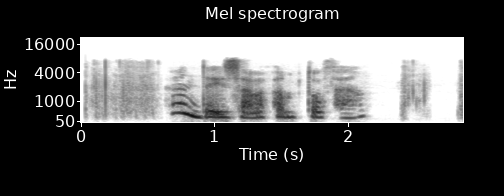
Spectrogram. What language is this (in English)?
Kabyle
